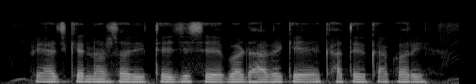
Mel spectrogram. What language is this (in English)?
Bhojpuri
